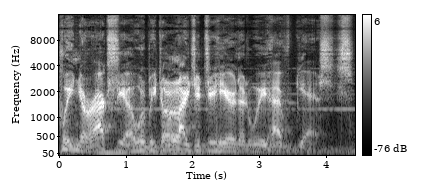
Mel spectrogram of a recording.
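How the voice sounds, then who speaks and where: Over clear background music, a man puts on a raspy character voice and speaks at a fairly slow pace. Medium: game stream. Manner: smug.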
